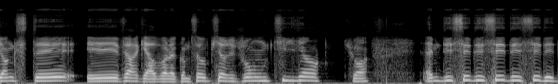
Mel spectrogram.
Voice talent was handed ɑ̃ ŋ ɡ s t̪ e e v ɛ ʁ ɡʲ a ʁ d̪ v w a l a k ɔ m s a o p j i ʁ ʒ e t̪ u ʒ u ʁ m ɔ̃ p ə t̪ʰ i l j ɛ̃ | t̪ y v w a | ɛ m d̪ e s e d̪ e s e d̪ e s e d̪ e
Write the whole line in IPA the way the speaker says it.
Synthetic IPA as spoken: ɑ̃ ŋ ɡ s t̪ e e v ɛ ʁ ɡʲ a ʁ d̪ v w a l a k ɔ m s a o p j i ʁ ʒ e t̪ u ʒ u ʁ m ɔ̃ p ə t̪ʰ i l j ɛ̃ | t̪ y v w a | ɛ m d̪ e s e d̪ e s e d̪ e s e d̪ e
